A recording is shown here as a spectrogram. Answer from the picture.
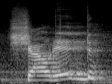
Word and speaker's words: shouted: Like para, shouted, id, not ed. It's id.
